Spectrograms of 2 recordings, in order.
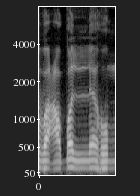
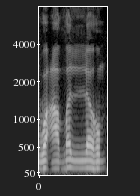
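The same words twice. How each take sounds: Both takes have the same delivery.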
